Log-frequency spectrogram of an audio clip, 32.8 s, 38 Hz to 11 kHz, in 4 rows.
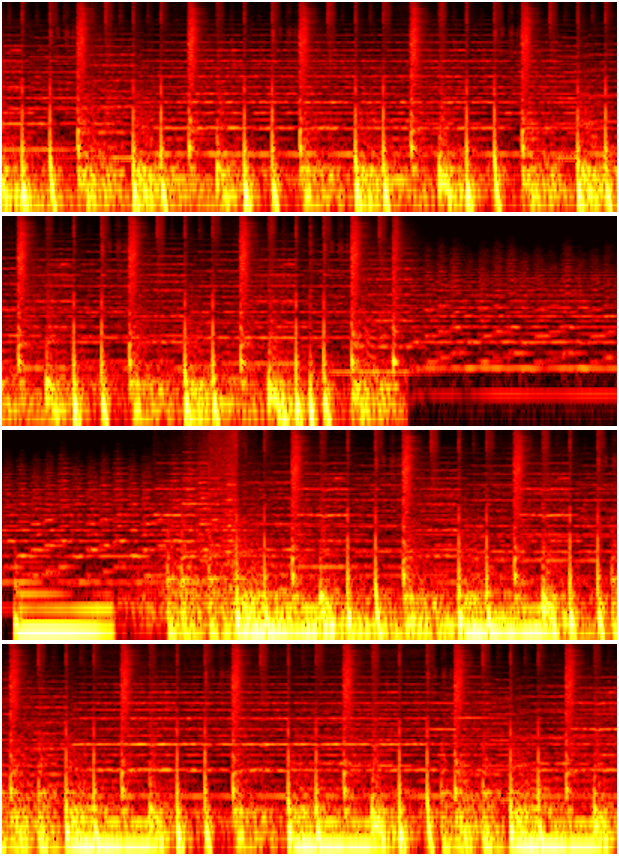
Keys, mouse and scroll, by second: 17.2 double click, 26.7 double click, 27.8-28.9 typing.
